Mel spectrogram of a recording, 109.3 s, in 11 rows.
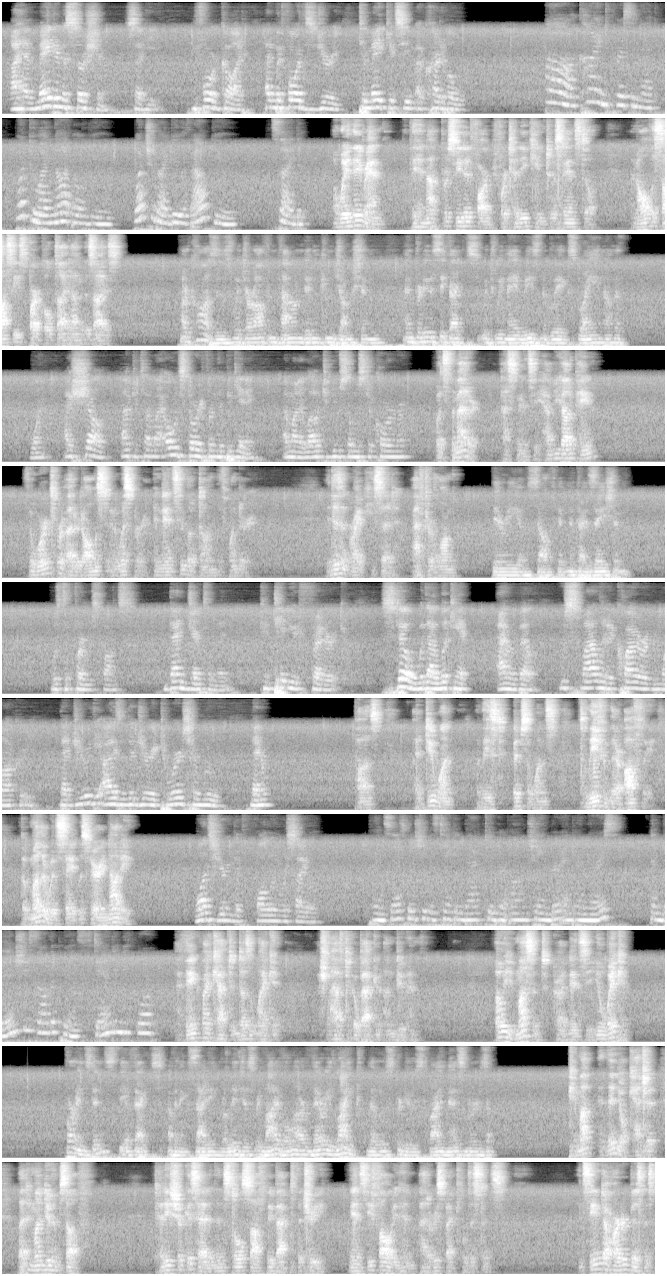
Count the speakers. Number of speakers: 4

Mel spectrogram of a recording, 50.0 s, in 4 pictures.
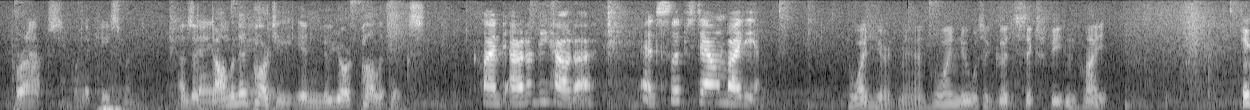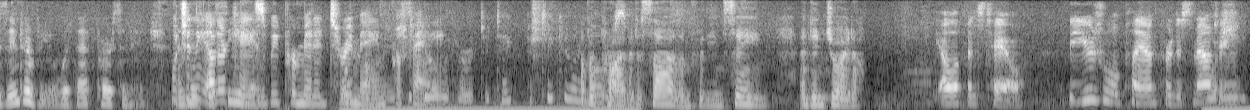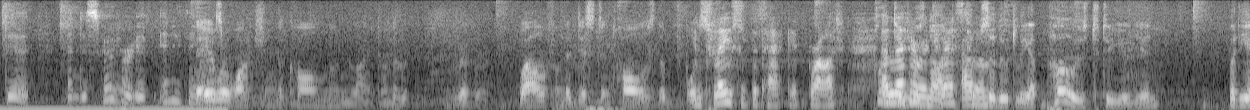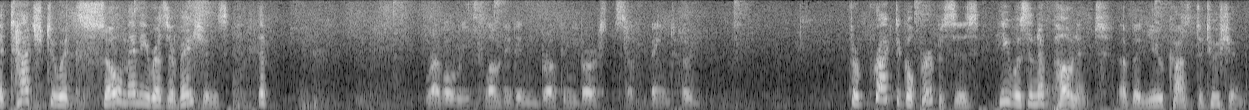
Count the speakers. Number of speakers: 8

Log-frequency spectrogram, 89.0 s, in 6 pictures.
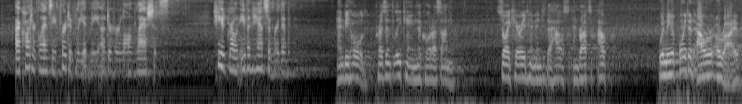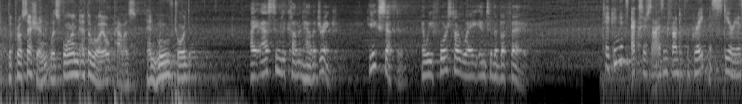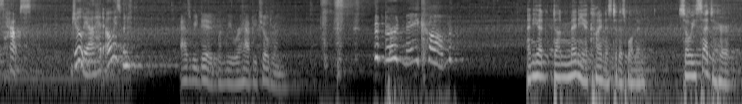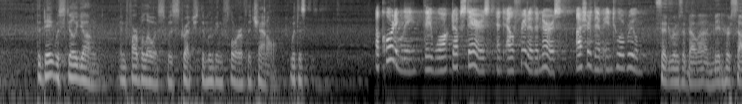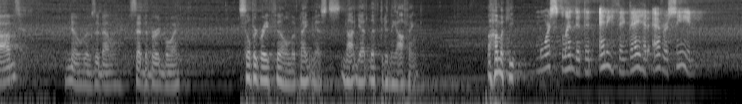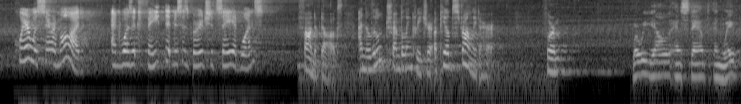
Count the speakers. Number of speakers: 9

